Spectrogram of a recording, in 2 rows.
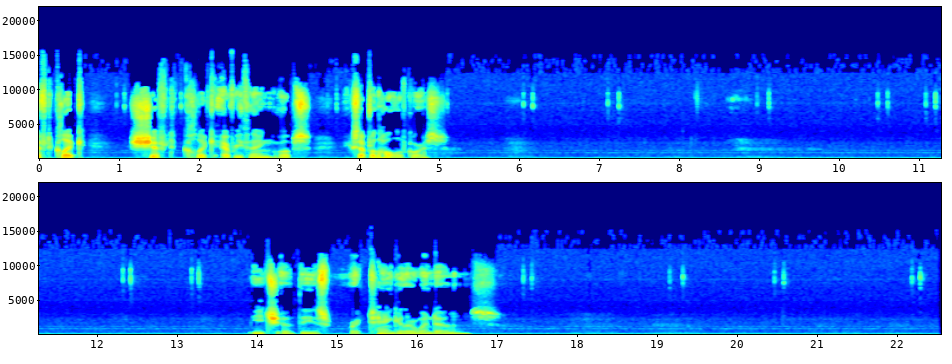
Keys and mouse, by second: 3.0-5.2 middle drag, 5.2-22.5 right drag.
